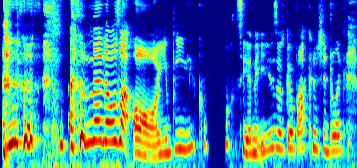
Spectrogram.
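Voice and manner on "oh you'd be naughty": put-on, exaggerated, really strong Welsh accent. Retelling how the speaker talks to their dogs: really welsh accent. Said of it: "I put on like a really Welsh accent".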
